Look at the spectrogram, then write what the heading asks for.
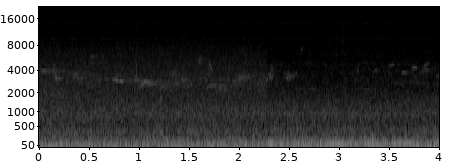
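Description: Faint birds chirping, more often in the second half, over a low steady rumble.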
